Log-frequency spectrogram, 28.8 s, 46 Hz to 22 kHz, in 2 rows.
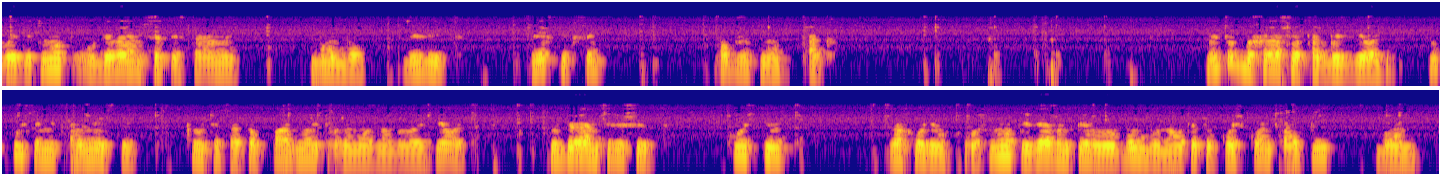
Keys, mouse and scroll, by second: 1.6-2.7 drag, 3.8 Delete, 6.4 click, 7.6 middle click, 9.9 shift+middle click, 10.6 middle click, 12.8 middle click, 14.4 middle click, 15.2 shift+middle click, 17.3 shift+middle click, 18.6 middle click, 19.6 shift+click, 21.7 middle click, 23.0-24.0 drag, 26.9 ctrl+p.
